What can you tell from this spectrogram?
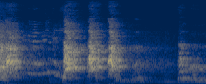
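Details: Golden retriever Buzo barks while playing at home with his owner over a parcel. Three short, loud barks come about half a second apart, after and before a woman's Marathi speech.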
